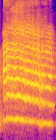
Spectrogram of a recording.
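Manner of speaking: high, loud yelp of alarm; Otaku's startled cry. Acted. Otaku yelps at the scene, a high startled cry. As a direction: let out a sudden squeal of fright. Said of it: "we cut to Otaku going".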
